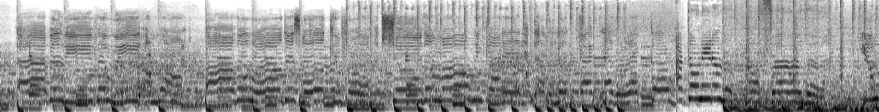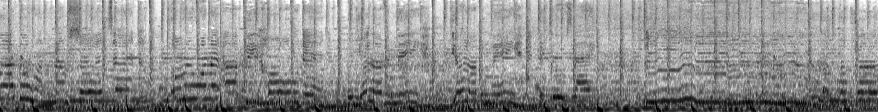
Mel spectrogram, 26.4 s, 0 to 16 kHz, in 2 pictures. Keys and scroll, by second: 1.8 ctrl+z, 5.4 Up, 7.1 Down.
